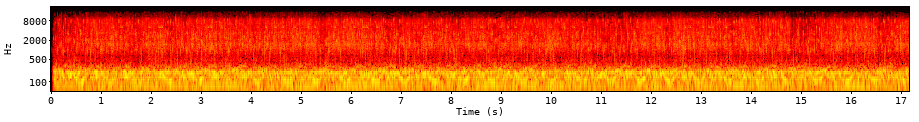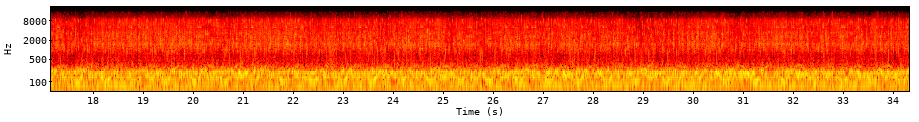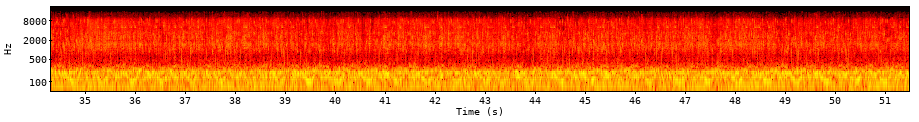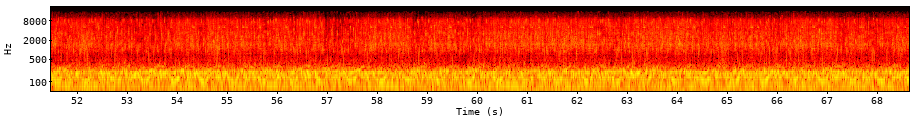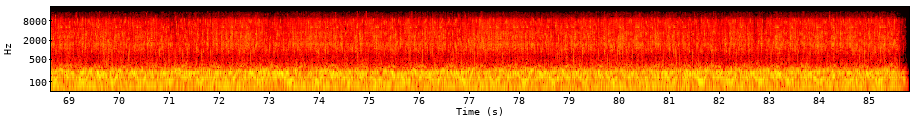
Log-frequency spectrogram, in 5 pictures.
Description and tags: Liquid, Mud, Organic, viscous,Squishy, gloopy, low frecuency.
Channel: Stereo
